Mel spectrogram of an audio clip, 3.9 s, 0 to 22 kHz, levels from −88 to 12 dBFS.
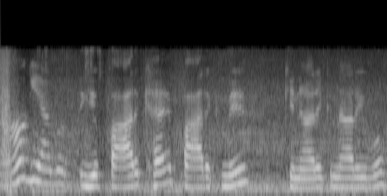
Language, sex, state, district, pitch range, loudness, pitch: Hindi, female, Bihar, Patna, 200-250 Hz, -14 LUFS, 220 Hz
